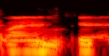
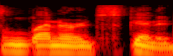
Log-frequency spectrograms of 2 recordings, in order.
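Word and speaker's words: Lynyrd Skynyrd: Name is Pronounced Leonard Skinner. pronounced Leonard Skinner.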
